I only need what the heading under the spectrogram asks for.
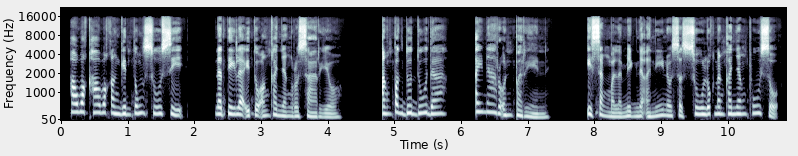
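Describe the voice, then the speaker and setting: A woman's voice: medium pitch, a little mellow, no echo, studio quality. A woman reading a scripted dramatic story as its narrator.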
